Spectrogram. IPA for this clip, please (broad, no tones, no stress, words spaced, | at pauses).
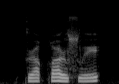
kə˞qʷə˞sʷe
